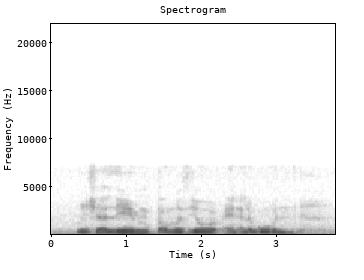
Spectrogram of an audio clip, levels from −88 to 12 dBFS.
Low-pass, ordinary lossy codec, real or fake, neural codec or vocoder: 7.2 kHz; none; real; none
